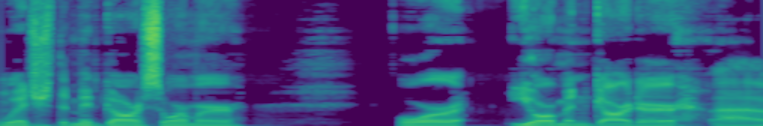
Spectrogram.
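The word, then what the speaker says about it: Jörmungandr: the Midgar Stormare or Yurman garter which is how they pronounce it in norse parently was the middle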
